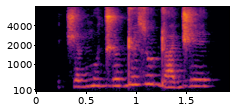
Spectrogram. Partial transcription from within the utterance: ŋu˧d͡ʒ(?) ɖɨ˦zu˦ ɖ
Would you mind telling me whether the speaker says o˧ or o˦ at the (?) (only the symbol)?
o˧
